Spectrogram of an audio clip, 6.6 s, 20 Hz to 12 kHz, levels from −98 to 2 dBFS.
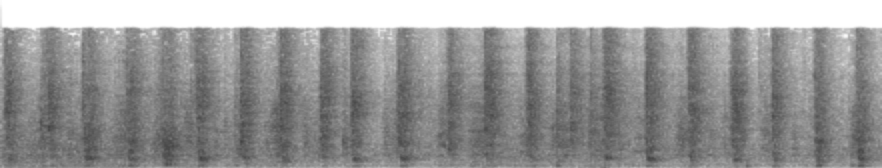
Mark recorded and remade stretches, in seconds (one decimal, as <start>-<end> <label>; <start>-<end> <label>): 0.0-3.2 recorded; 3.2-5.6 remade; 5.6-6.6 recorded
